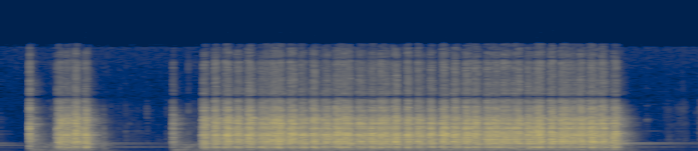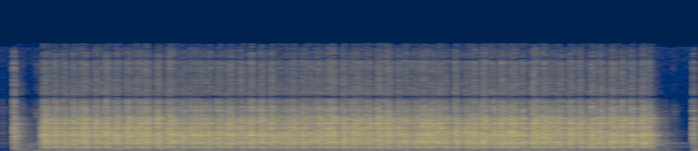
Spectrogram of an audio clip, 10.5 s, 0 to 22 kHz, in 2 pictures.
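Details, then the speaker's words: PA 250/500 mini electric hoist, new but previously water-soaked and dried, bearings checked okay: harsh rasping whirr with thin whine each run; noise persists, suspected brake pads rubbing or failing motor. "вероятнее всего задевает колодками по звуку или все-таки движок накрылся"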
